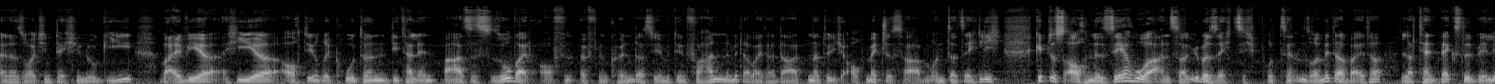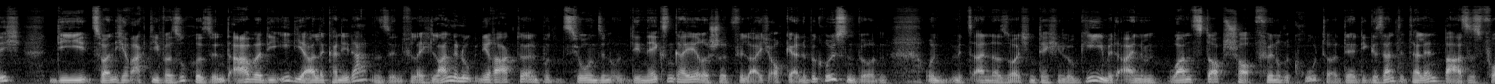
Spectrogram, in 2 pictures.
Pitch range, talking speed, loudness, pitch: 80-100 Hz, 175 wpm, -27 LUFS, 90 Hz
